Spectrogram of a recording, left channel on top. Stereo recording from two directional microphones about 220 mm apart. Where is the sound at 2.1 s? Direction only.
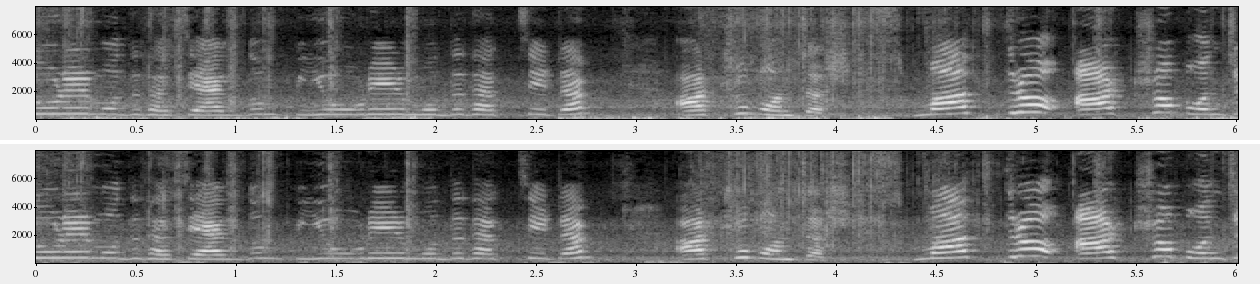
15° left (ahead or behind).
